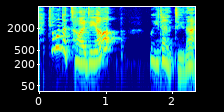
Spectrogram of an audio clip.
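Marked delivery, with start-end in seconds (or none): 0.0-1.1 question-like upward lift at the end on up. Showing the tone to avoid when asking to tidy up: rising like a question. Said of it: "tone of voice doesn't go up in an inflection, which sounds like a question".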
